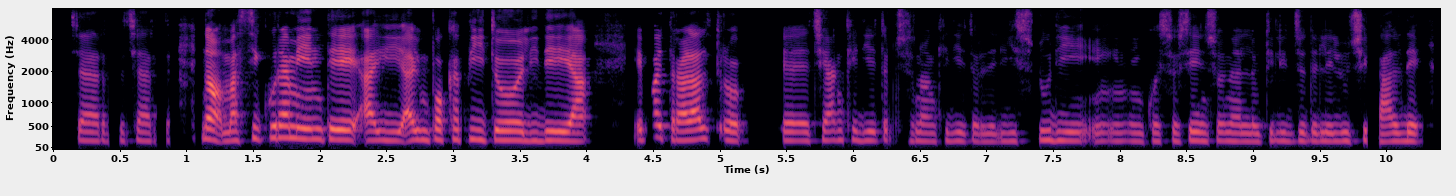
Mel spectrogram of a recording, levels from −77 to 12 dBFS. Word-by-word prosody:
Certo, 185 -1 -5
certo. 185 -1 -8 0.2
No, 215 -3 +8
ma 195 +1 +2
sicuramente 225 -1 +5
hai 195 0 +2
hai 195 - +5
un 205 - -3
po' 210 - +3
capito 205 -2 0
l'idea. 185 -1 +3 0.3
E - - -5
poi 260 +1 0
tra 195 -4 +3
l'altro, 200 -3 +2 0.2
ehm, 185 -1 -2
c'è 185 +2 -6
anche 200 +1 -6
dietro 190 +1 -6
ci - - -14
sono 180 0 -8
anche 175 +1 -10
dietro 175 -1 -8
degli 175 +1 -9
studi 185 0 -5
i - - -9
i 180 0 -10
in 175 - -9
questo 175 +1 -8
senso, 185 +1 -4
nell'utilizzo 180 0 -6
delle 180 0 -5
luci 185 +2 -5
calde 175 0 -2
185 Hz, 195 wpm, -23 LUFS, 180-200 Hz, 0.3 s, No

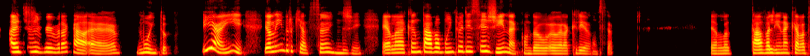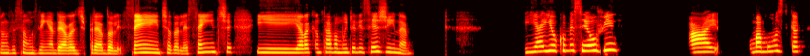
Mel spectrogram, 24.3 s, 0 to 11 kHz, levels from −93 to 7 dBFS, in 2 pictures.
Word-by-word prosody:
Antes 260 0 +2
de 270 -2 -2
vir 245 0 -3
para 250 +3 -4
cá 195 -9 +1
é, 170 +2 -4 0.3
muito. 205 0 -5 0.5
E 400 - -1
aí, 240 - -2 0.3
eu 255 +1 +5
lembro 320 +2 -5
que 255 - -9
a 200 - -3
Sandy, 190 -7 -7 0.3
ela 210 +3 0
cantava 255 0 +3
muito 250 +4 -5
Elis 285 -1 -3
Regina 255 - -1
quando 170 +1 -12
eu 165 0 -3
eu 165 0 -2
era 165 0 -4
criança. 160 -5 -11 1.5
Ela 165 +1 -7 0.2
estava 195 +1 +3
ali 200 -1 -1
naquela 200 -2 -2
transiçãozinha 185 -2 -5
dela 175 0 +3
de 170 - -8
pré-adolescente, 210 +4 +4
adolescente, 235 - -2 0.4
e 225 -1 -1
ela 230 +1 +3
cantava 240 +1 -2
muito 230 +2 -2
Elis 245 -1 -6
Regina. 245 - -1 1.7
E 255 +3 0
aí 295 +3 +4
eu 330 - +3
comecei 335 0 0
a 320 - +8
ouvir 360 +3 +5 1.1
Ai, 260 +2 +7 0.5
uma 275 +3 +7
música 285 0 -3
230 Hz, 120 wpm, -23 LUFS, 185-260 Hz, 1.7 s, a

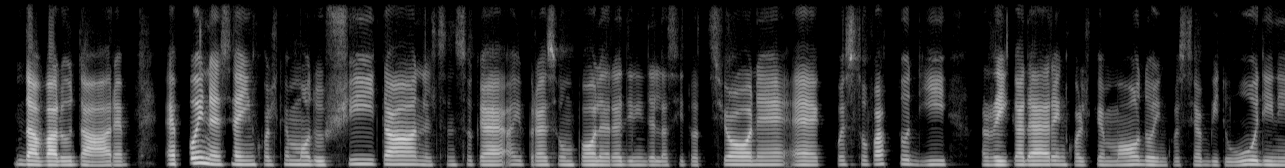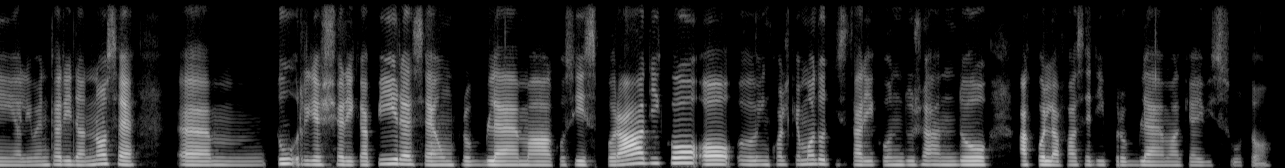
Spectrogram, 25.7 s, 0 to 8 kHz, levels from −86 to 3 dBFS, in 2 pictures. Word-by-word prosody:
Da 190 -2 +7
valutare. 170 -1 +4 0.3
E 210 +1 +3
poi 250 +3 +6
ne 205 -6 +6
sei, 195 0 +2
in 190 - -2
qualche 185 +1 -9
modo, 190 -1 -1
uscita? 200 +2 +3
Nel 180 -2 -8
senso 180 +1 -13
che, 180 -1 -6
hai 180 +1 +1
preso 180 0 -4
un 175 0 -4
po' 180 0 0
le 175 -1 0
redini 175 0 -5
della 170 -1 -7
situazione? 185 +2 -1
E 175 0 0
questo 190 0 -9
fatto 205 +1 -3
di, 185 0 -7 0.3
ricadere 180 +1 +2
in 180 -1 -3
qualche 175 0 -9
modo 175 +2 -2
in 165 -1 -4
queste 170 +1 -15
abitudini 170 +1 -4
alimentari 175 +3 -5
dannose, 185 +1 0 0.4
uhm, 170 -1 -2
tu 225 0 0
riesci 185 0 -3
a - - +3
ricapire 200 +4 0
se 190 -2 -4
è - - +3
un 175 0 -4
problema, 175 -1 0
così, 175 +1 -6
sporadico? 230 +9 +3
O, 200 -7 +5 0.2
in 185 0 -7
qualche 190 +1 -11
modo, 210 +1 -2
ti 195 -2 -25
sta 180 0 -6
riconducendo 175 0 -3 0.3
a 180 -1 0
quella 175 -2 +1
fase 175 +1 -8
di 175 0 -12
problema 165 -1 -7
che 160 - -17
hai 155 -1 -10
vissuto? 150 - -17
180 Hz, 140 wpm, -22 LUFS, 175-190 Hz, 0.4 s, Da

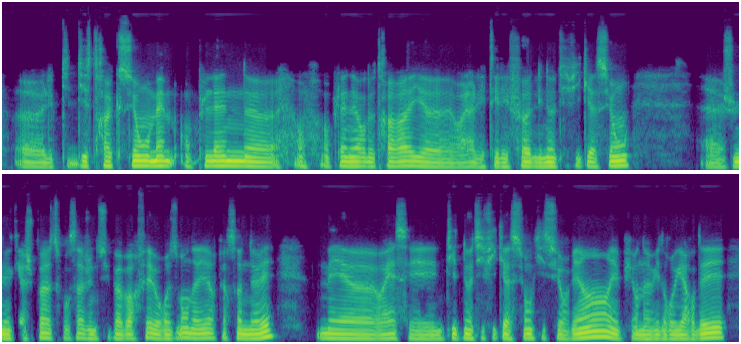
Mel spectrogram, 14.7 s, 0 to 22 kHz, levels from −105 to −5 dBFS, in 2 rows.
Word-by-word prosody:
heu, 95 -2 -3
les 90 - -3
petites 85 - -10
distractions, 110 +1 +1
même, 110 0 +4
en 100 - -7
pleine, 110 +1 +4
heu, 100 -2 +2 0.2
en 105 - -3 0.2
en 105 - -4
pleine 105 +2 0
heure 105 0 +2
de 100 - 0
travail, 105 +2 +1
heu, 95 -2 -1
voilà, 90 +2 -4
les 90 -1 -6
téléphones, 100 +2 -1
les 95 - +1
notifications. 100 +3 0 0.8
Heu, 85 -1 -5
je 90 - -4
ne 100 - +4
le 95 - +1
cache - - -8
pas, 110 -1 +1
c'est - - -10
pour 100 - -8
ça, 105 +2 -2
je 95 - -2
ne 95 - -2
suis 115 - -12
pas 100 -3 0
parfait, 100 +4 -1
heureusement, 95 +3 +1
d'ailleurs, 105 0 +1
personne 105 -1 -1
ne 100 +1 +4
l'est. 130 +8 +3 0.4
Mais 105 -1 +1
heu, 95 -1 +1
ouais, 95 +2 0
c'est 95 -2 -5
une 90 0 -3
petite 105 +3 -4
notification 100 +1 -1
qui 100 - -10
survient 115 +8 +3
et 105 -4 +2
puis 90 - -11
on 95 - +1
a - - +1
envie 90 +1 0
de 95 - -2
regarder 95 +5 +2
100 Hz, 225 wpm, -23 LUFS, 95-110 Hz, 0.8 s, même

